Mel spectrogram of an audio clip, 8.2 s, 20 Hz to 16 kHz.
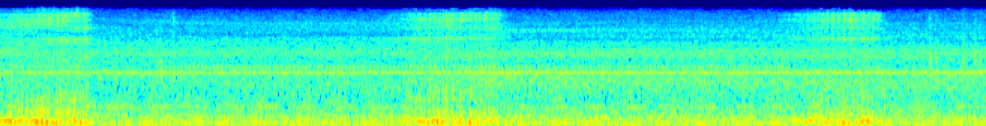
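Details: Fat Puggle dog snoring: rough, fluttering breathing noises repeating about every three seconds, roughly 20 breaths a minute, over steady room hum.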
